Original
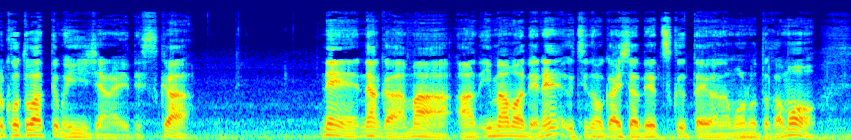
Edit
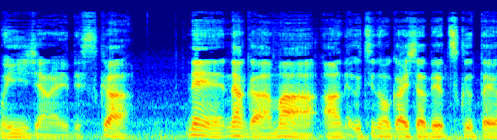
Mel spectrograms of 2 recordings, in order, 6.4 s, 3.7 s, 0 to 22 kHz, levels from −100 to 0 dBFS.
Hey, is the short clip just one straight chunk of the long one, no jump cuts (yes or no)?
no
